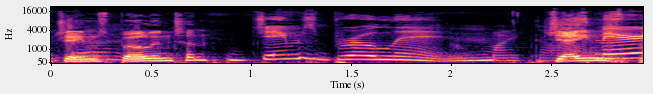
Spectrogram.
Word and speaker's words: Brolin: James Burlesque. No. You're just mispronouncing it. I am not mispronouncing it. What's his name? James Burlington? James Brolin.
